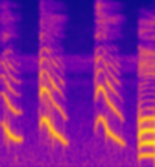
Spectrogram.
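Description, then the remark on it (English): A voice imitates a dog's sad whimpering cries: three short, high, falling whines separated by brief pauses, then a fourth steadier, sustained cry. Fairly loud, with no talking. “Thinks that there's sad cries of love, and I need you to show him what it sounds like.”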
